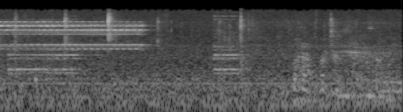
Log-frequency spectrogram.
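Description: Windows alert chime from the presenter's laptop, sounding as Visual Studio's 'text was not found' message box pops up after a failed search, lasting about a second and a half in a room with a little echo. A second, shorter tone follows about two seconds in.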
